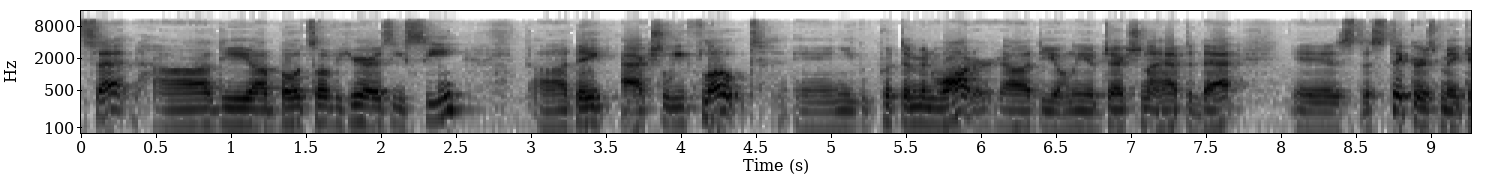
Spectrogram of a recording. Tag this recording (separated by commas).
Speech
